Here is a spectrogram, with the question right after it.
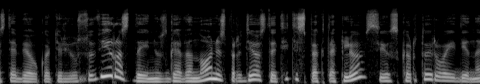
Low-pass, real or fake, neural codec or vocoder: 14.4 kHz; real; none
